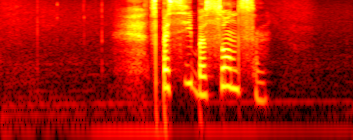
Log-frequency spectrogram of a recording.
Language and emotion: Russian, positive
